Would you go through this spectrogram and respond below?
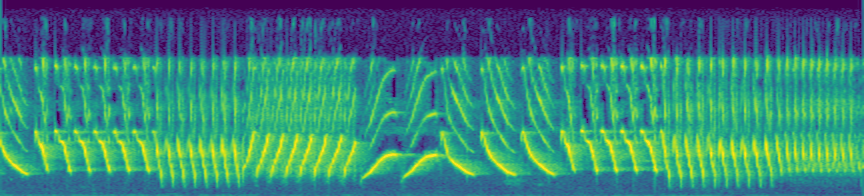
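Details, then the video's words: Canary female in breeding condition, played as a lure to make males sing quickly: dense runs of rapid downslurred notes, a pair of arching whistles midway, then more fast rolling trills. "PANCINGAN KENARI BAHAN AGAR CEPAT BUNYI"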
